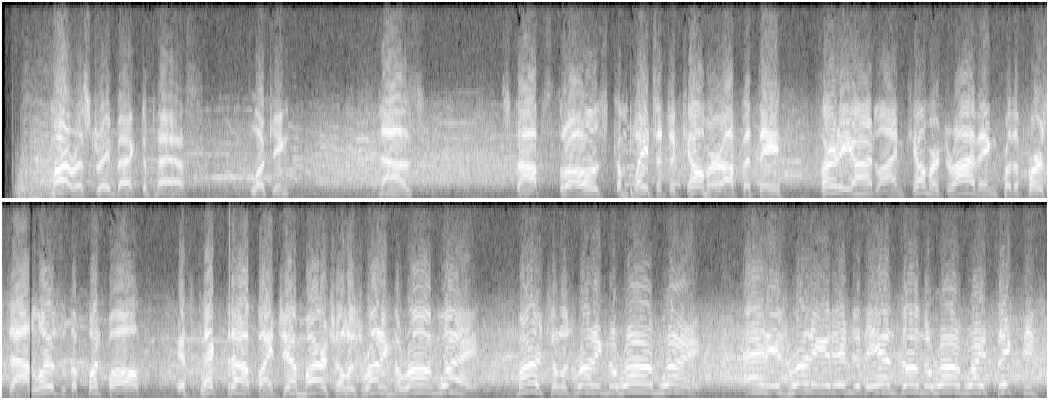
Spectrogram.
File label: Radio Calls; 49ers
